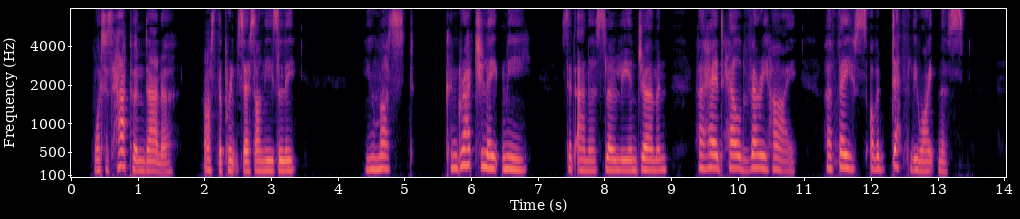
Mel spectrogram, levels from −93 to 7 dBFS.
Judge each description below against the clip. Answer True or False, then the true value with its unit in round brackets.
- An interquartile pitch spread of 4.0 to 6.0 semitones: False (3.4 semitones)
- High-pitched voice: True (195 Hz)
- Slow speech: True (120 wpm)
